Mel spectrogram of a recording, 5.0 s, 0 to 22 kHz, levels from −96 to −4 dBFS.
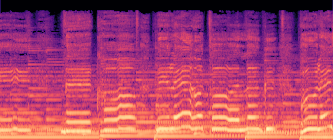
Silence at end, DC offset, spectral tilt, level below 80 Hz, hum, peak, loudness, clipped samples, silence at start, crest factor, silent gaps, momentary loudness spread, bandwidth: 0 s; under 0.1%; -6 dB/octave; -38 dBFS; none; 0 dBFS; -13 LUFS; under 0.1%; 0 s; 12 dB; none; 5 LU; 16 kHz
